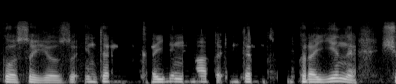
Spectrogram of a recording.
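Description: At 0.81 s comes the first VoIP packet loss concealed by the speech codec. About 40 ms of audio, two 20 ms frames' worth, never arrived, so the decoder extended its last pitch and spectral envelope with falling gain. The result is a short buzzy, smeared stretch that fades, with the sound staying weak until about 0.96 s as the decoder's state recovers. On a spectrogram, harmonics run on as flat horizontal lines while the signal dims, and the waveform envelope decays smoothly rather than stopping.

From 1.09 s to 3.0 s, the talker's level repeatedly sinks and breaks up, with dips adding up to about one and a half seconds and the deepest falling roughly 40 dB. The likely cause is speech suppressed in double talk: with both parties talking at once, the echo canceller could not separate the talker from loudspeaker echo and attenuated everything. On a waveform the envelope shows abrupt notches. 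On a spectrogram, energy thins out in patchy columns across the band, which tops out at 8 kHz.

Within that stretch, from 2.68 s to 2.74 s, a faint fragment of a second voice surfaces, around 35 dB below the talker. This is likely the other side's voice leaking through, where the echo canceller left residue of the far-end loudspeaker signal in the microphone path. On a spectrogram it appears as a brief, weak harmonic trace that does not match the talker's pitch track. On the waveform it is nearly invisible, a low-level ripple.

At 3.53 s a second, shorter packet loss occurs: a single 20 ms frame is concealed, giving a brief tonal smear and dip that has settled by 3.58 s. The spectrogram shows a short flattened, held harmonic segment, and the waveform shows a small, smooth envelope sag rather than a gap.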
